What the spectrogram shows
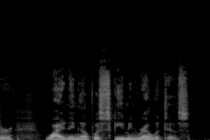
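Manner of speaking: ordinary delivery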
